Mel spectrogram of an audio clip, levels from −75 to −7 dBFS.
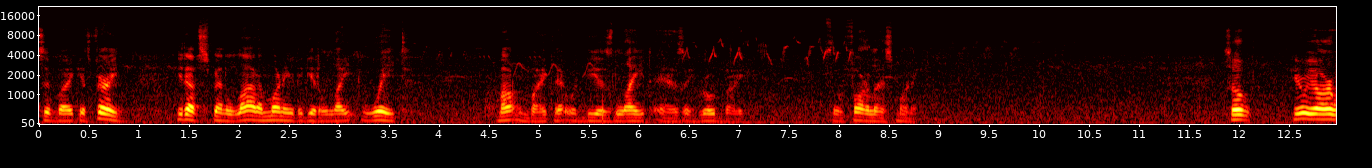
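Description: At 5.64 s, an overlap between stream segments drops about 2 ms where two segments join, so the waveform jumps ahead abruptly, a tiny skip rather than a silent dropout gap.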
